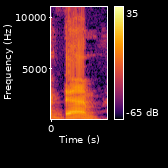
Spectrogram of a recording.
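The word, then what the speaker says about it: damn: यदि किसी वर्ड के अंत में एम एन हो तो वहाँ पे क्या होगा, एन साइलेंट होगा।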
